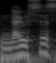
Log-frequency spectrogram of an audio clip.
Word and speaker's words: Gnosis: It's pronounced Gnosis, is it? Then why the hell did they put G at the front of it?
